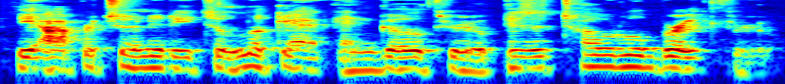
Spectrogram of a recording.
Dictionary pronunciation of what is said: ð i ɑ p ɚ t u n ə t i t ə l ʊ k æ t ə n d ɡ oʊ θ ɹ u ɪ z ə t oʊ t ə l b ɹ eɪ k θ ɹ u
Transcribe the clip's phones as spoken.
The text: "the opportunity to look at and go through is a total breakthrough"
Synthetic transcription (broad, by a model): ð i ɑ p ɚ t u n ə t i t ə l ʊ k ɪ t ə n ɡ oʊ θ ɹ u ɪ z ə t oʊ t l b ɹ eɪ k θ ɹ u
